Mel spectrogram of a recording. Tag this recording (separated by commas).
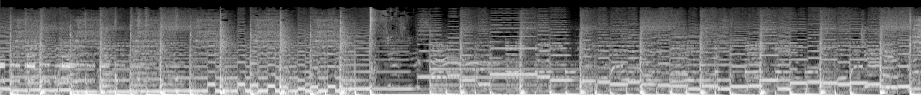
Techno, Music, Electronic music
